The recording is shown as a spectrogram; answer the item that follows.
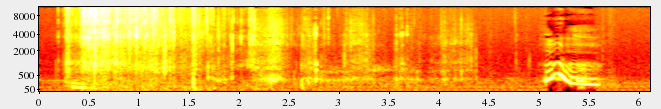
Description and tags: Eating a baguette
Bite into a fresh baked baquetten chewing and mmh...
baguette, bread, eating, francais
